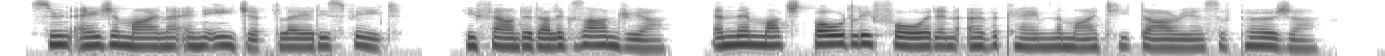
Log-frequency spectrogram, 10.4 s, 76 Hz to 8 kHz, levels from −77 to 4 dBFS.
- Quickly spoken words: No, average, 140 wpm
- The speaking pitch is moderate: Yes, medium, 175 Hz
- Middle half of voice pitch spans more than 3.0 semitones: No, narrow, 2.4 semitones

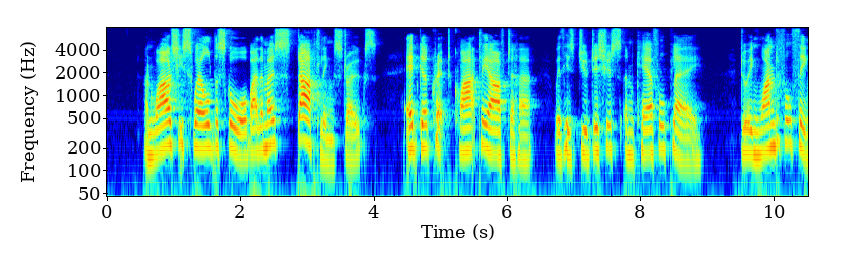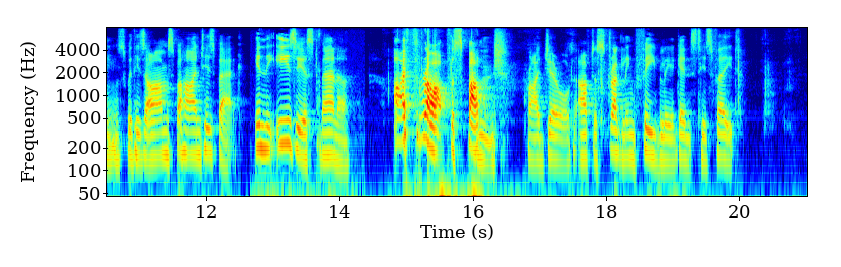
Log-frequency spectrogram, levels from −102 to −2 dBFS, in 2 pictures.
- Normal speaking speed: Yes, average, 145 wpm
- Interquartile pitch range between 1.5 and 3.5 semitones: No, average, 4.9 semitones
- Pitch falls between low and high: Yes, medium, 170 Hz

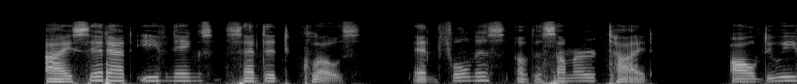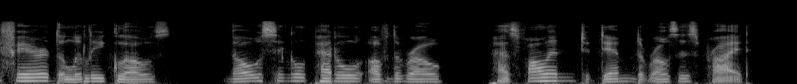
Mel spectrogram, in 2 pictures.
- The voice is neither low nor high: Yes, medium, 145 Hz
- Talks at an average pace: No, slow, 120 wpm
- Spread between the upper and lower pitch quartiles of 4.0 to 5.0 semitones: Yes, average, 4.3 semitones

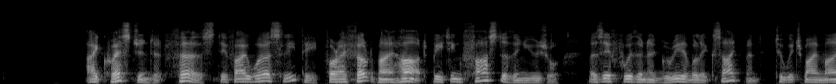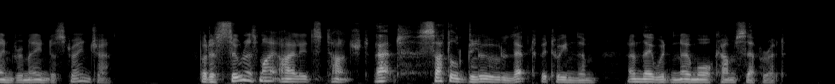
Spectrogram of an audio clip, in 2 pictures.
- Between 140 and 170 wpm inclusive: No, average, 180 wpm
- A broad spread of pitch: No, average, 3.8 semitones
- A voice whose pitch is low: Yes, low, 120 Hz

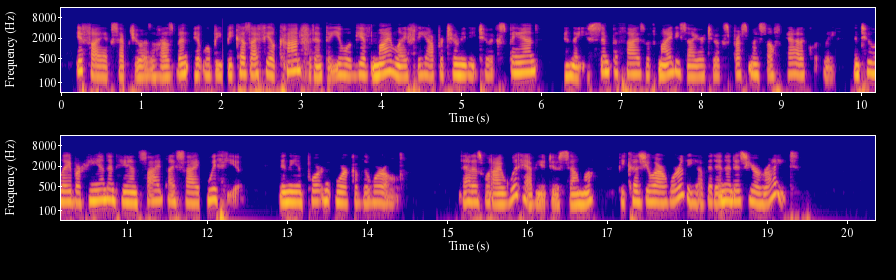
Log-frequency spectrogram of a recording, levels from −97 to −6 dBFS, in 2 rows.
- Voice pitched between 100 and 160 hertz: No, medium, 175 Hz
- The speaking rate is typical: No, fast, 220 wpm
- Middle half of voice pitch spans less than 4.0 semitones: Yes, narrow, 2.6 semitones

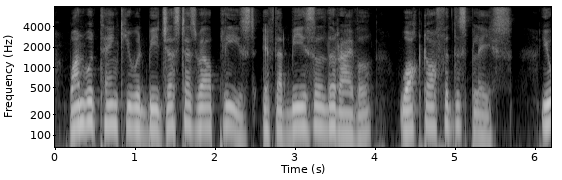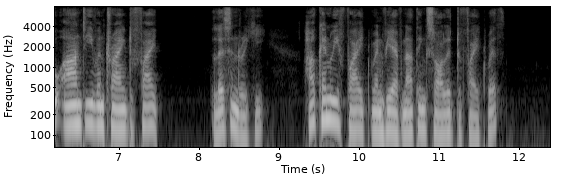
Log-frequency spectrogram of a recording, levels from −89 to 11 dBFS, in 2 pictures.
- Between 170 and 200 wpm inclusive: Yes, average, 195 wpm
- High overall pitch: No, low, 120 Hz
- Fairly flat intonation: No, average, 3.8 semitones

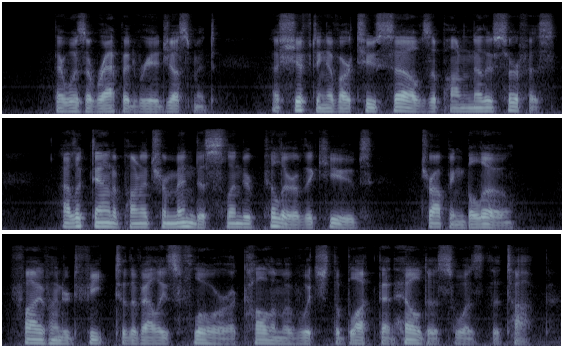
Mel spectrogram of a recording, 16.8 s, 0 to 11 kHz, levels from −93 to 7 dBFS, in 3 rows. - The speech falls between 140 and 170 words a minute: Yes, average, 165 wpm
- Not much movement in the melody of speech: No, average, 3.3 semitones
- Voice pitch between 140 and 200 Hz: No, very low, 95 Hz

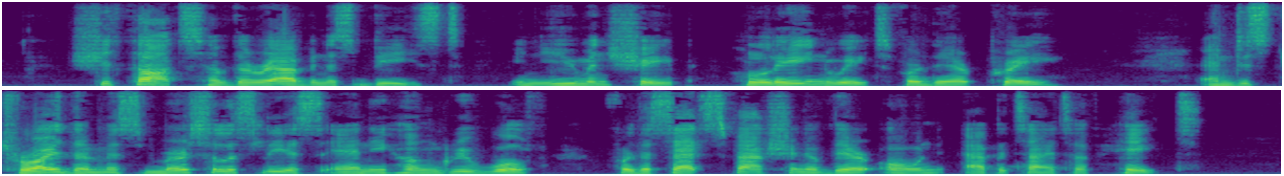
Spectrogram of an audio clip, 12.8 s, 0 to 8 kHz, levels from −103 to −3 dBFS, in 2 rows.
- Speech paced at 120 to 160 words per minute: Yes, average, 150 wpm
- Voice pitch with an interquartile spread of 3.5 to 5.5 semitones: No, average, 3.0 semitones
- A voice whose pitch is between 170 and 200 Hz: No, low, 135 Hz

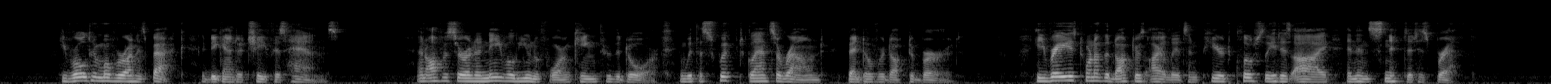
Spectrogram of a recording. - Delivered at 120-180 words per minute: No, average, 200 wpm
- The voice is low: Yes, low, 130 Hz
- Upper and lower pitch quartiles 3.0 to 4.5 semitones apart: Yes, average, 3.7 semitones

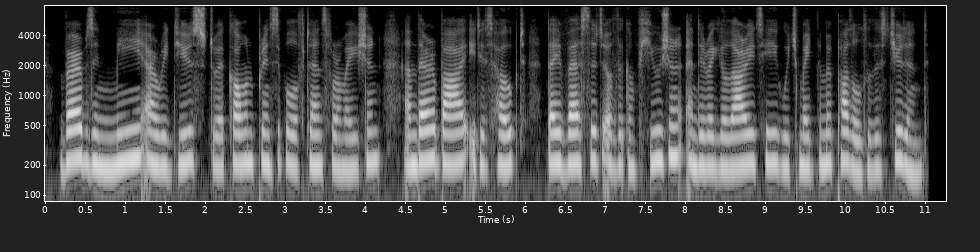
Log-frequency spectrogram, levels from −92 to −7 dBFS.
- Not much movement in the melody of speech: Yes, narrow, 1.9 semitones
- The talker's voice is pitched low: No, high, 205 Hz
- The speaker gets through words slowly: No, average, 165 wpm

